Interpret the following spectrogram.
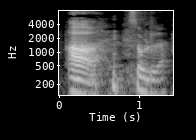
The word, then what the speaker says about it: sol: Yeah, it's S-O-L, but no one says the L even when they pronounce it.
